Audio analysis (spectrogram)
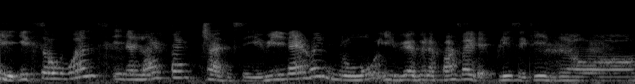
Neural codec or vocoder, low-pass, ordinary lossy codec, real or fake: codec, 24 kHz, 6 kbps, HILCodec; 7.2 kHz; none; fake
